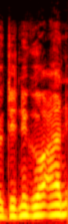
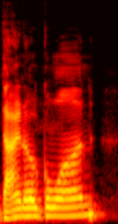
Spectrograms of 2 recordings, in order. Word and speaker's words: dinuguan: So dinuguan is a pork blood stew. – Wait, say that word again. – Dinuguan. – Dinuguan. – Dinuguan? – Dinuguan. – Yeah. – Is it pronounced like dinoguan? – Almost.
